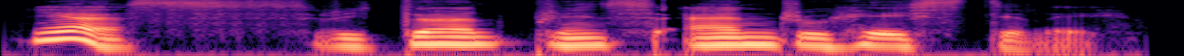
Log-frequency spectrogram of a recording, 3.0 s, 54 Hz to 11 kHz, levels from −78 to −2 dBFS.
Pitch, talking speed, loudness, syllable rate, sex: 160 Hz, 100 wpm, -18 LUFS, 4.0 syllables/s, female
